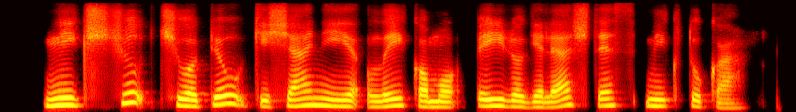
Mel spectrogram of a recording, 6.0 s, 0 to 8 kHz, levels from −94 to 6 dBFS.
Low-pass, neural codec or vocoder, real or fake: 7.2 kHz; codec, 24 kHz, 0.9 kbps, WavTokenizer, large speech release; fake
